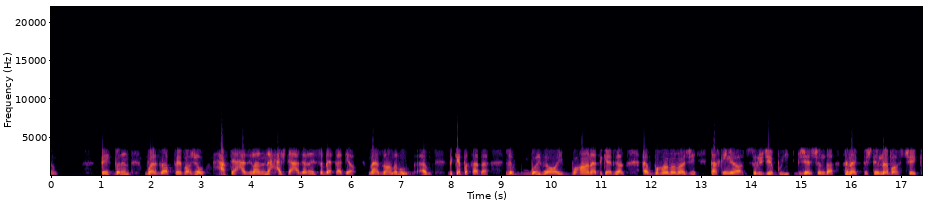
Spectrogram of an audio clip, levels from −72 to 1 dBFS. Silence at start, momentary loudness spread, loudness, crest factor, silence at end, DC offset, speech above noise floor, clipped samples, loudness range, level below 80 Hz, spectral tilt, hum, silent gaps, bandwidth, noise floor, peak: 0 s; 7 LU; -25 LUFS; 16 dB; 0 s; under 0.1%; 44 dB; under 0.1%; 2 LU; -74 dBFS; -7.5 dB/octave; none; none; 5.4 kHz; -70 dBFS; -10 dBFS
